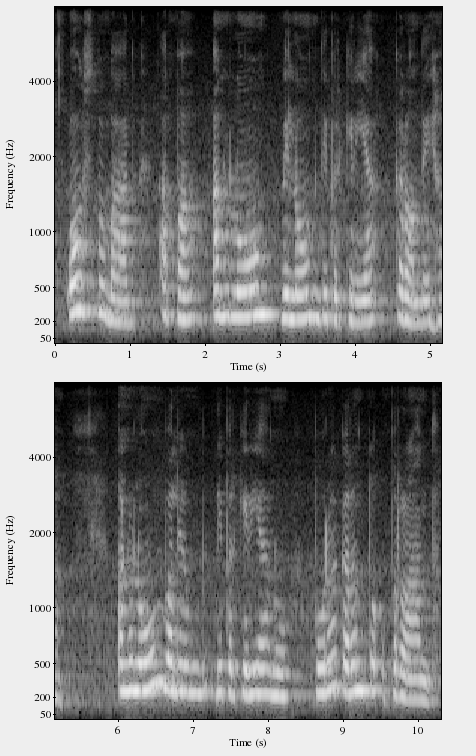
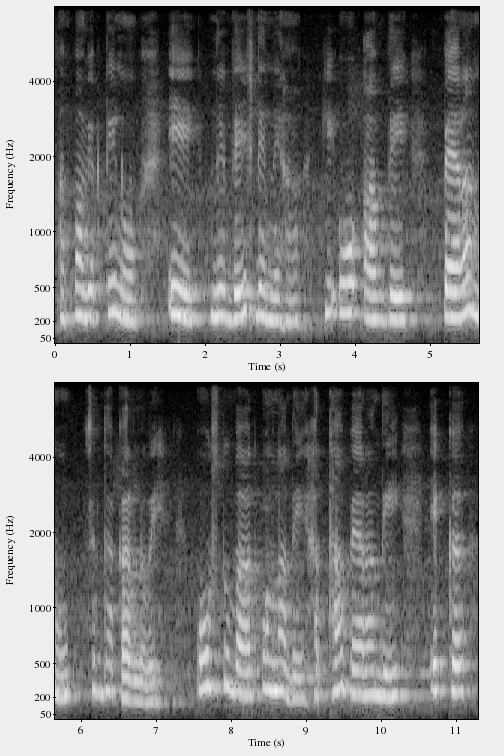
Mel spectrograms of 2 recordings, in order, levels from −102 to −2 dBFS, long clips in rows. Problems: none marked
